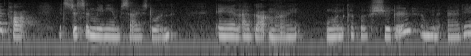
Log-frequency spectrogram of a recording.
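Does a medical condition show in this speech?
No.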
